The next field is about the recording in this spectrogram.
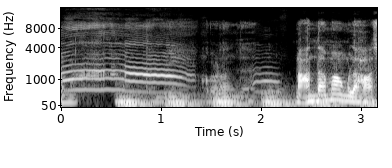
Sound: mom whispers

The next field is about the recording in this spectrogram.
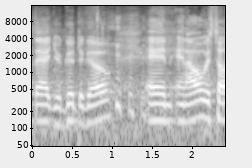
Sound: laughs

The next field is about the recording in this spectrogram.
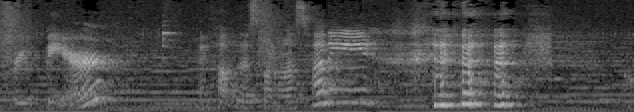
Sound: laughs

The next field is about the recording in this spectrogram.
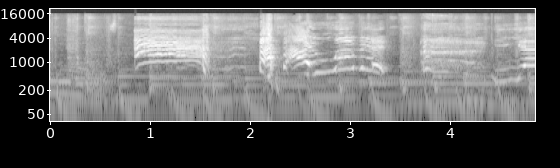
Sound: laughs

